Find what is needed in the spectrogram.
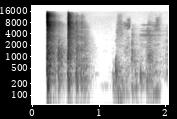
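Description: Two sudden knocks about a third of a second apart, each fading quickly, followed by fainter scattered rustling noise.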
